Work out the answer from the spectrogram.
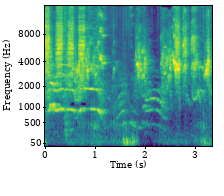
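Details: A pair of pet budgies chatter: a drawn-out nasal whistle gives way to scratchy high twittering, short squeaks and a few low knocks, with a bright chirpy burst near the end.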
